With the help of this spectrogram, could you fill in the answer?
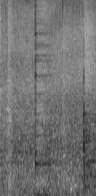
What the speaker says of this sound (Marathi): आणि परत आपण सगळं आहे ना हे मिक्स करून घ्यायचं आपल्याला भाजीमध्ये.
